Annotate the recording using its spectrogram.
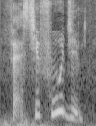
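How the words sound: It is said with a Brazilian Portuguese pronunciation. "nós vamos chamar de fast food"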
